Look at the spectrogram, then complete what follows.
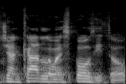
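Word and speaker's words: Giancarlo Esposito: not nearly as much as trying to correctly pronounce the name of actor Jin Carlo Esposito hello my name is Jan Carlo Esposito the voice cast also includes Bill n Katherine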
